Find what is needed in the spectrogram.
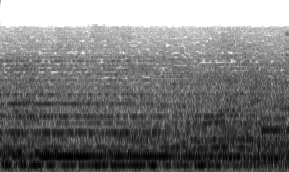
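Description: Live band music: an instrumental passage of long held notes, with no singing.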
